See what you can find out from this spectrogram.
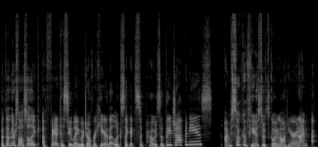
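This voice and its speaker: A woman doing casual reaction commentary as a VTuber, chatty, expressive and slangy. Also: fairly high pitch, fast, dry recording, studio quality.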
